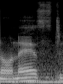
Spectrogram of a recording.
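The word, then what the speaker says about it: honest: जिन शब्दों में H silent होता है उनसे पहले ए एन का प्रयोग होता है। एग्जांपल्स देख लीजिएगा, N here, an ऑनेस्ट girls, an ऑनेस्ट girl, N अवर।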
